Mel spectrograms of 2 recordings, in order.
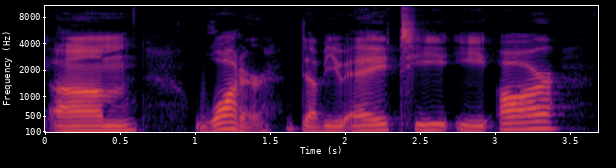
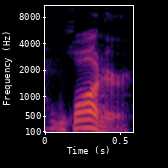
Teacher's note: when the T sound is in the middle of a two-syllable word, they would call it the flap T. And that flap T sound is more like a D sound.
